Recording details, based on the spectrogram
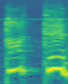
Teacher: Oldingi mana bu t harfi keyingi d harfini o'ziga moslashtirib oladi. Talaffuzda bu, lekin yozuvda biz d deb ifodalaymiz. · tortdi deb yozsak ham, lekin talaffuzimizda mana bu d harfini biz t deb talaffuz qilamiz. Mana shu assimilyatsiya hisoblanadi.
